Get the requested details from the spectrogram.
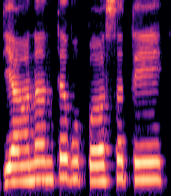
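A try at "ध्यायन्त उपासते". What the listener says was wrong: தியானந்த இல்ல, தியாயந்த.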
